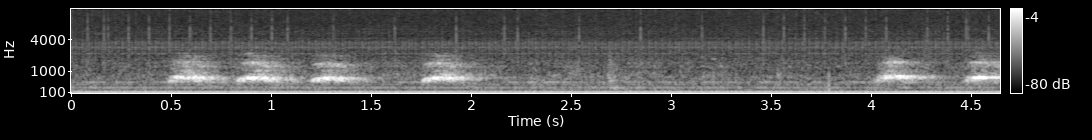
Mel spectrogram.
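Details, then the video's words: Neighbours' dog barking on the first of February, keeping on for an hour; a handful of short, sharp barks in a quick run, a pause, then two more, over a constant low background hum. "Neighbours' dog barking"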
